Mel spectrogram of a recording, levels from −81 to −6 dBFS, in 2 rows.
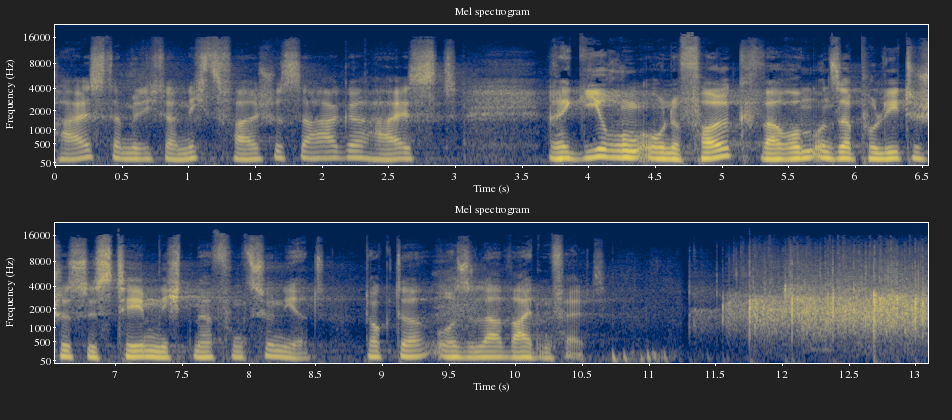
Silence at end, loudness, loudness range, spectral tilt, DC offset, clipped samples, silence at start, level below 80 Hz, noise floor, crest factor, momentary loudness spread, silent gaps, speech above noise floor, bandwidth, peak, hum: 0 s; -20 LUFS; 6 LU; -3 dB/octave; under 0.1%; under 0.1%; 0 s; -56 dBFS; -42 dBFS; 20 dB; 13 LU; none; 21 dB; 16.5 kHz; 0 dBFS; none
